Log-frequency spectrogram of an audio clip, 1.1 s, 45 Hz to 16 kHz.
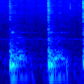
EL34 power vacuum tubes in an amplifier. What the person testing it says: les EL34 sont très microphoniques je sais pas si vous entendez mais quand on tape dessus alors elles sont à changer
